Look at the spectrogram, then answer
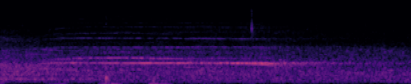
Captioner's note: audience cheers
